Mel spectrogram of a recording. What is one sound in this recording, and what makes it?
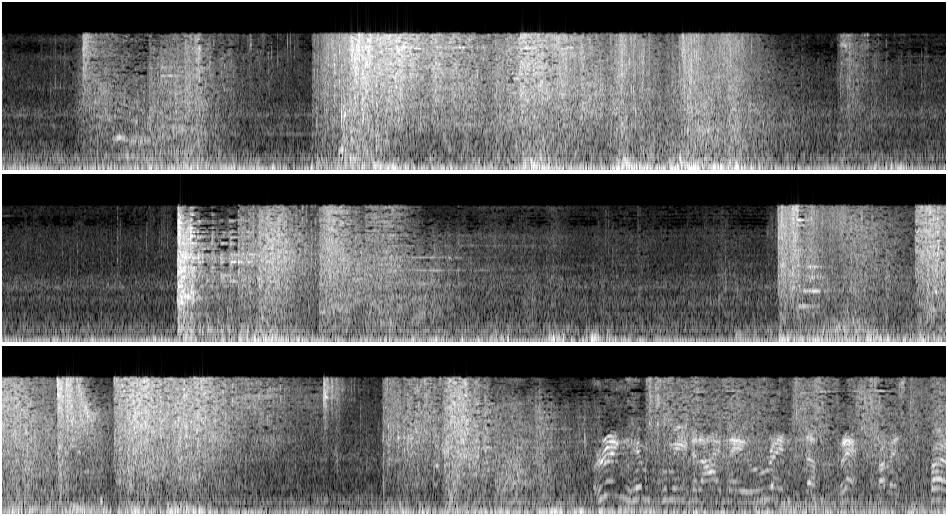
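Swords clash in a fast, noisy fight.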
